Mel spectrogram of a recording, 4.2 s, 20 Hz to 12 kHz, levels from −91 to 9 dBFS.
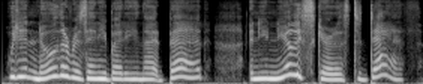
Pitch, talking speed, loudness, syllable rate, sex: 275 Hz, 225 wpm, -13 LUFS, 6.6 syllables/s, female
